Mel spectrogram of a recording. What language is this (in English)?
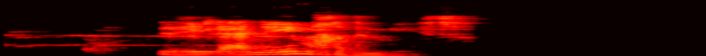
Kabyle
